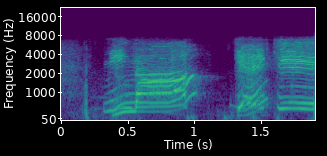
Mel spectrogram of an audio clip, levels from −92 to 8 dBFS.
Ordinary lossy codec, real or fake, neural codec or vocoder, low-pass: Opus, 16 kbps; real; none; 7.2 kHz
